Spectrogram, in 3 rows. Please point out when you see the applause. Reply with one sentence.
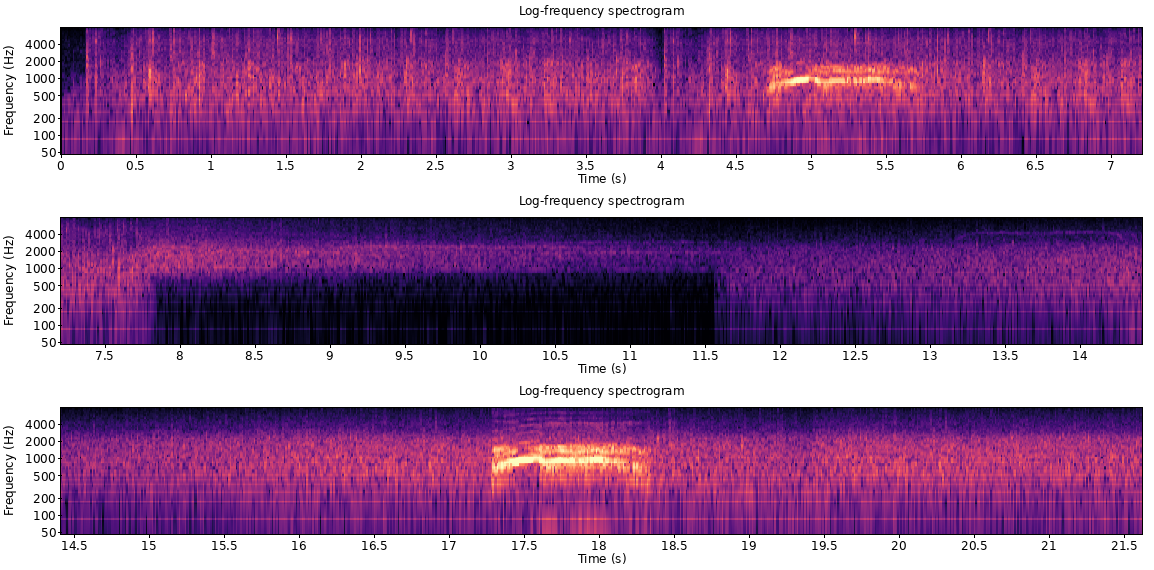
You can hear the applause from 0.0 to 21.5 s.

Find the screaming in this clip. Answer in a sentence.
You can hear the screaming from 4.7 to 5.8 s and from 17.2 to 18.4 s.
